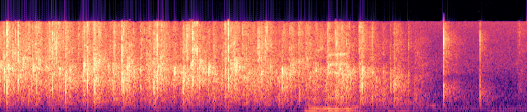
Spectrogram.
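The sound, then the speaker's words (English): Many hands clap together in a dense, steady wash of applause given as praise to the Lord, thinning out toward the end, leaving a few last sharp claps and a low hum underneath. “So let's give the Lord a hand clap of praise for intervening in that situation.”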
